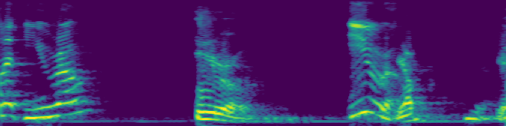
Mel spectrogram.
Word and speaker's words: Eero: Eero. Eero. Yep. Yeah. How do you spell it?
